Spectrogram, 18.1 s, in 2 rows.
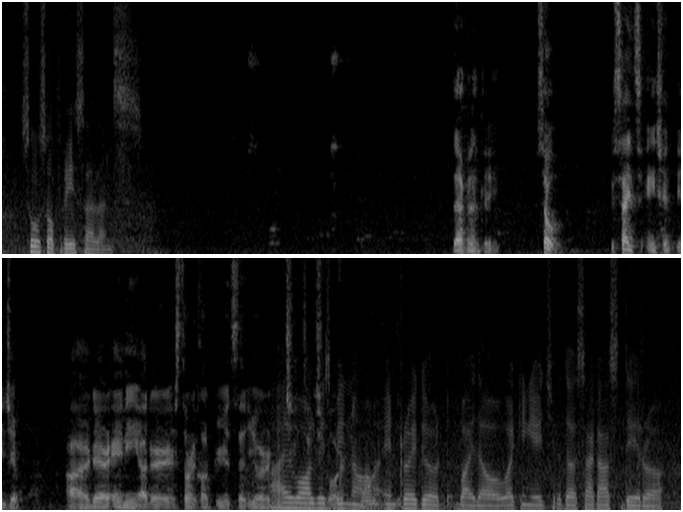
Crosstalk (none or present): present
